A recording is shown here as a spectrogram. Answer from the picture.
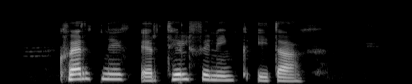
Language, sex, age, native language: Icelandic, female, 30-39, Icelandic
